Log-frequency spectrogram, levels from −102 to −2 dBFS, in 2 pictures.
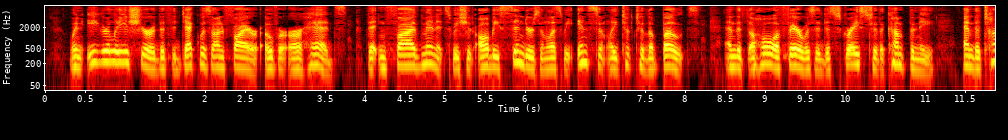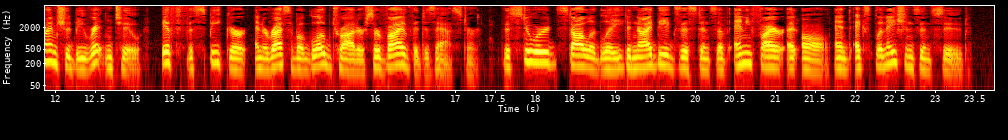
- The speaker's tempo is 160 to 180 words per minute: Yes, average, 175 wpm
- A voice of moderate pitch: Yes, medium, 160 Hz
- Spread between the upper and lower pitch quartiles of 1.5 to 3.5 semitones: No, average, 4.4 semitones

